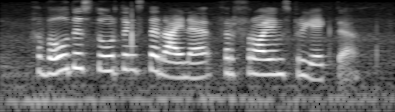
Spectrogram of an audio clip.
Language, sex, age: Afrikaans, female, 19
